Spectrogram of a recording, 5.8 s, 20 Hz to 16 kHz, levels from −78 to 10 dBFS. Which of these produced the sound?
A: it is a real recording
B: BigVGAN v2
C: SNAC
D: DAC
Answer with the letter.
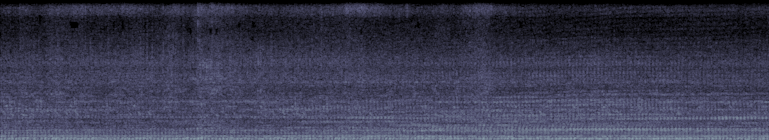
A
